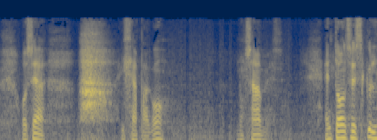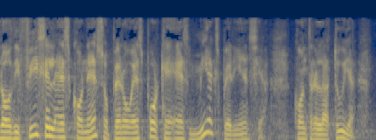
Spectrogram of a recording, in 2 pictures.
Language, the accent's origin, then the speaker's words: Spanish; Veracruz, Mexico; pero te enojas mucho, es que soy jarocho, entonces nos escudamos.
